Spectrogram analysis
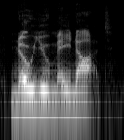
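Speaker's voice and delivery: loud, slow, stern refusal; scared parent's refusal. Retold or imitated. Scared parent forbidding the child, loud and slow. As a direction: bark it out like a frightened parent. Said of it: "Your reaction is gonna be".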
